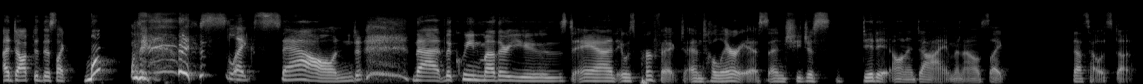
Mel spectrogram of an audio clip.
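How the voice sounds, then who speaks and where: A woman's voice: low-pitched, sing-song, measured pace, a bit bright. A woman actor telling anecdotes in an informal, casual interview manner.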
